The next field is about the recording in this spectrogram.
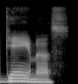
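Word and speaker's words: Gamest: They left that to the likes of Gamist, pronounced the T there.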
